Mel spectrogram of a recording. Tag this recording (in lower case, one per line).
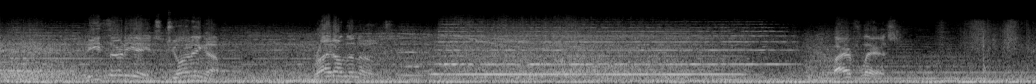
music
speech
